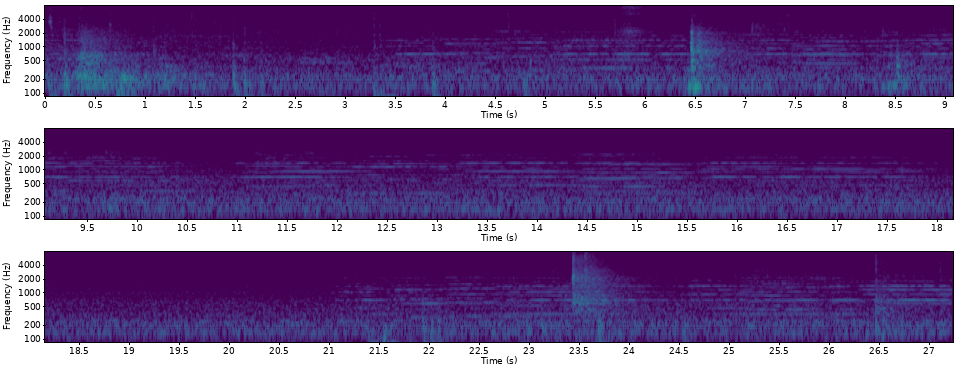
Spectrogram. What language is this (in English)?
Estonian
